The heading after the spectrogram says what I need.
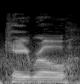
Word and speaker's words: Cairo: 7,000 miles away so all the residents here pronounce it Koo and if you come in here with Cairo they're going to give you the side eye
